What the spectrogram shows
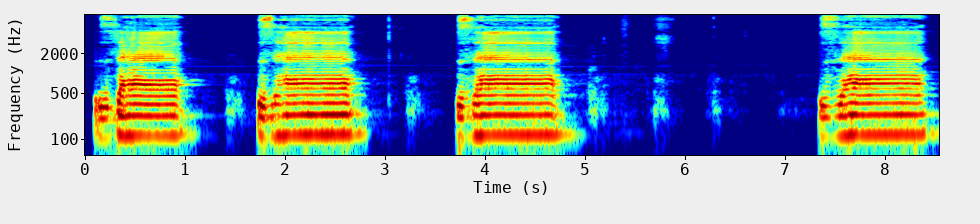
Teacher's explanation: ঝা হরফটি কোথা থেকে উচ্চারিত হবে আমরা মাখরাজ জানি বা শিখেছি জিব্বার আগা সামনে নিচে দুই দাতের আগা সেখান থেকে ঝা উচ্চারিত হবে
